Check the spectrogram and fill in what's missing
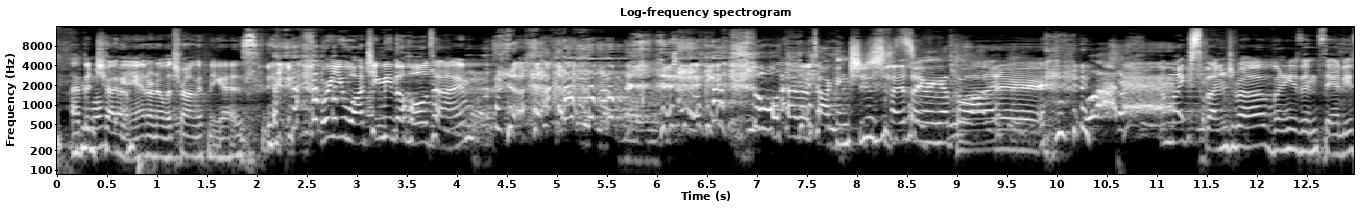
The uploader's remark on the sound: Live from New York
